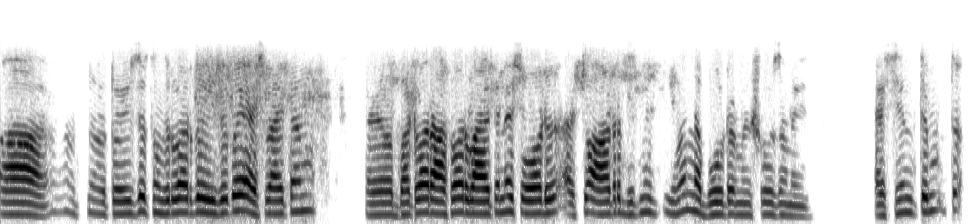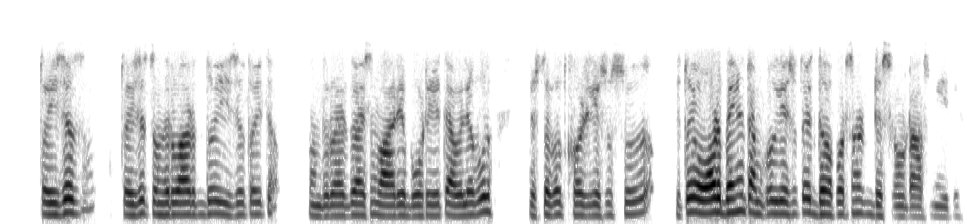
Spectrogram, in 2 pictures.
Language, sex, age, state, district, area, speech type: Kashmiri, male, 18-30, Jammu and Kashmir, Shopian, rural, conversation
